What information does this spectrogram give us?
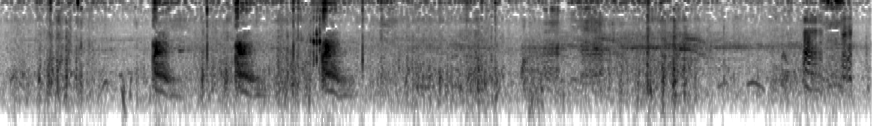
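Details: Crow cawing while feeding between breakfast and lunch: three loud, raspy caws about a second apart, then quieter scattered clicks and rustles outdoors.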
